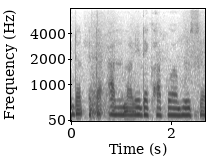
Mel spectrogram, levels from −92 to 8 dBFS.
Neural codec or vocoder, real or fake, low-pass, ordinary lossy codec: none; real; none; none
